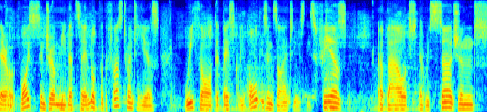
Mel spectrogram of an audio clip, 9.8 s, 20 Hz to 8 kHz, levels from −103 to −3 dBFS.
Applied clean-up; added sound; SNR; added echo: neural separator model SepFormer DNS4.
